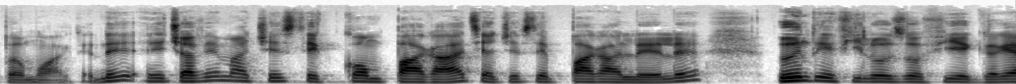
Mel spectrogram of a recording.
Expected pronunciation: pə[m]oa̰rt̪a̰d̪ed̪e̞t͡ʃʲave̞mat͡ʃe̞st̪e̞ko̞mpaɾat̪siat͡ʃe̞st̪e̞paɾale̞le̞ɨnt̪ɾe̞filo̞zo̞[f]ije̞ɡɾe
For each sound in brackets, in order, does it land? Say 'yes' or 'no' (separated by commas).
yes, yes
